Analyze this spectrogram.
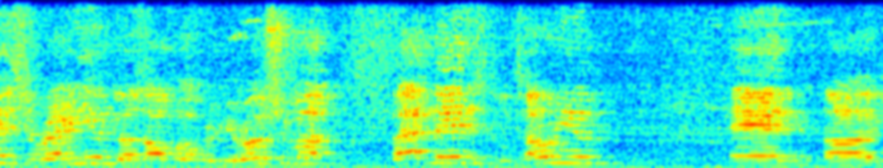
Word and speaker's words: Hiroshima: Or the Japanese say Hiroshima, which I guess that's the way they say it, so I should say it like that. So little boy is uranium, goes off over Hiroshima.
